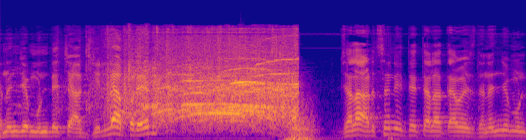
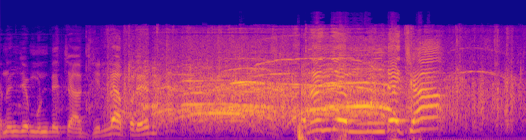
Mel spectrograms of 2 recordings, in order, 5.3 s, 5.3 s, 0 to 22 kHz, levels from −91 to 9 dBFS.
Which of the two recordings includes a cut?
first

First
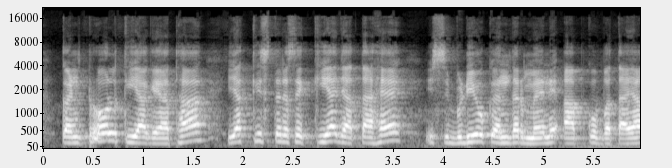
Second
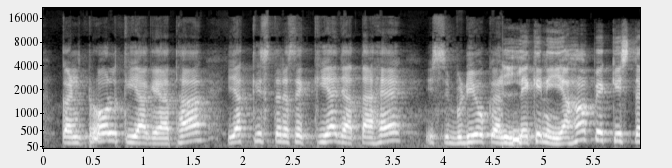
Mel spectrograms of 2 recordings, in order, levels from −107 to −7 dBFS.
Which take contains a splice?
second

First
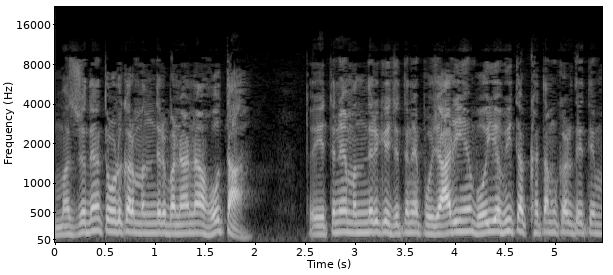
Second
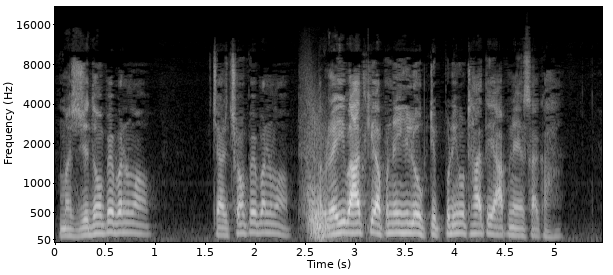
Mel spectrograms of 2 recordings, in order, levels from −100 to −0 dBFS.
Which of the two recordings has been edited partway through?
second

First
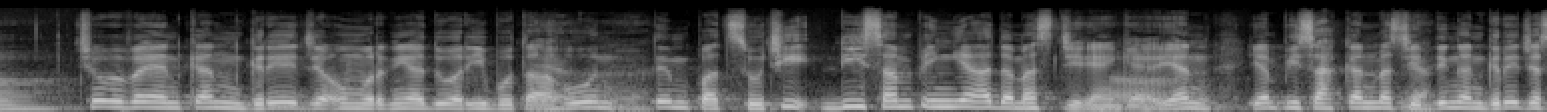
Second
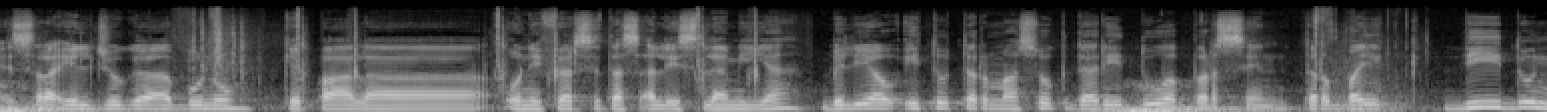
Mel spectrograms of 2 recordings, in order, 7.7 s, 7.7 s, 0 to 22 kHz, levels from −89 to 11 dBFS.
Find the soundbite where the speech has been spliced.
second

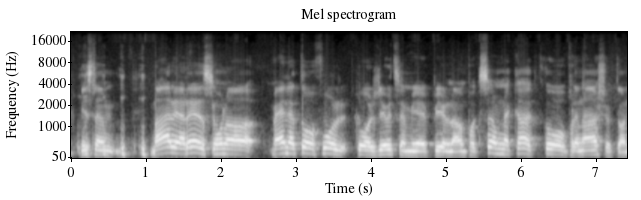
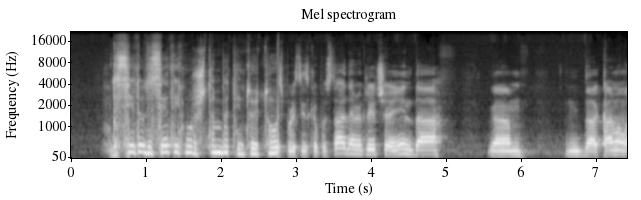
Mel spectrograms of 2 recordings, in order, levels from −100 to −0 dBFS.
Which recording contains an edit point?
second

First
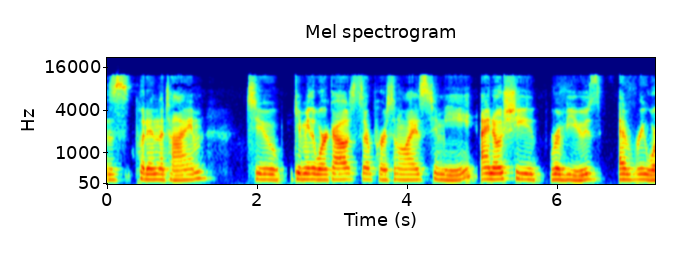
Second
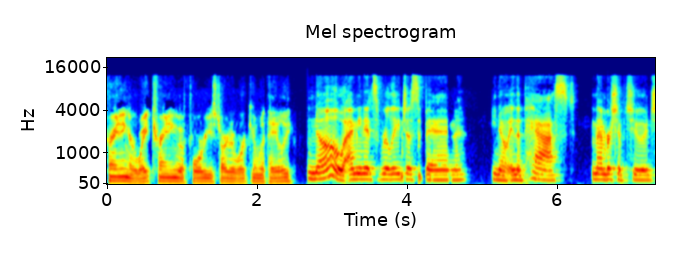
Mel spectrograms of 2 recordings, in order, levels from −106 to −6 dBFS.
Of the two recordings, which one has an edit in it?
second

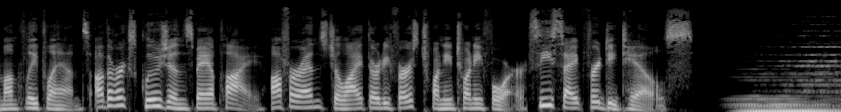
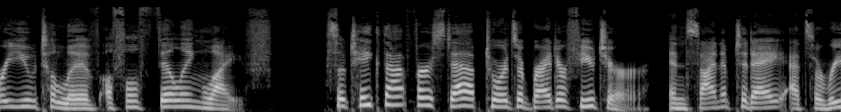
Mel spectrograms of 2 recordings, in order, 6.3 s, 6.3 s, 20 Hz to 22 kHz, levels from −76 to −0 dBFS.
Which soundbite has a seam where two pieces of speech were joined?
first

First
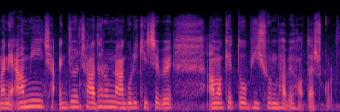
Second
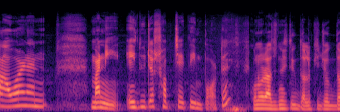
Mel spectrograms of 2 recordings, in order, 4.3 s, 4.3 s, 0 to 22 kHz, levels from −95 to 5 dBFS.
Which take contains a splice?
second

